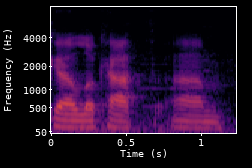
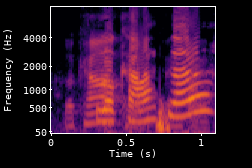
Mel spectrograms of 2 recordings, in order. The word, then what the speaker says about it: Lokatha: Yeah, I don't think Lokath, I can't pronounce that. Katha? Lokatha? Thank you.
